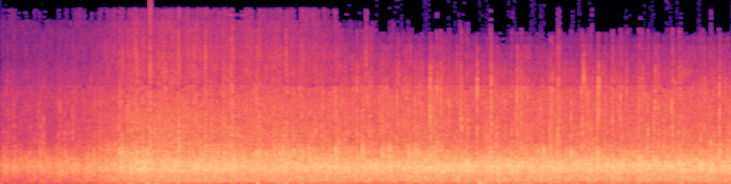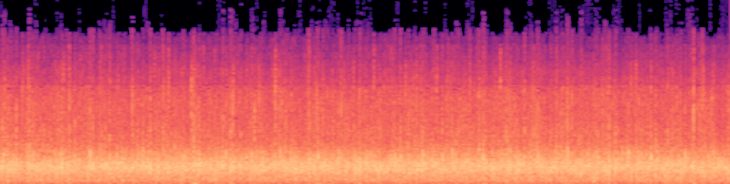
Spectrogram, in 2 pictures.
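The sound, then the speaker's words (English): A large crowd breaks into thunderous, unanimous applause after a speech by Volodymyr Zelensky, swelling within the first second and holding steady as a dense wall of clapping that goes on for quite some time, with no voices over it. “As you might expect, thunderous, unanimous applause for the speech”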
